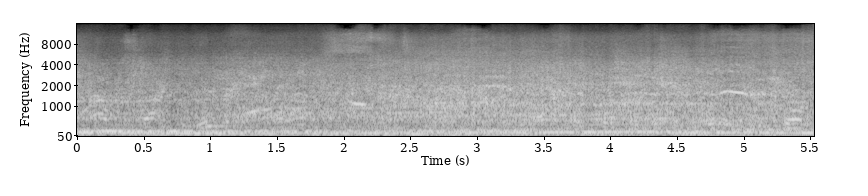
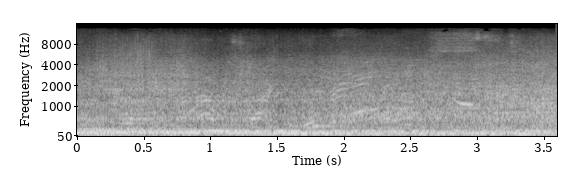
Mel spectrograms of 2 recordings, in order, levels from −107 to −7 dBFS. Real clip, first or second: second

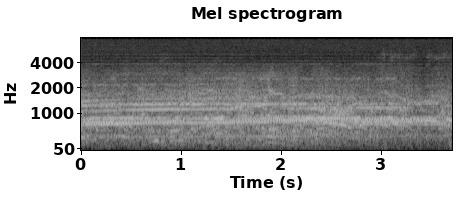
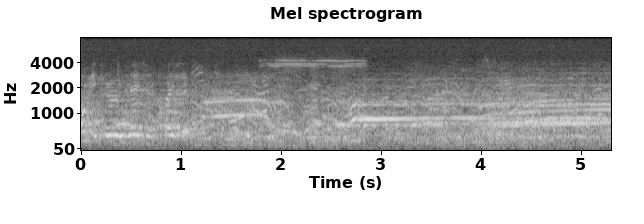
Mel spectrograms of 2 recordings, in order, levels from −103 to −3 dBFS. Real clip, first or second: second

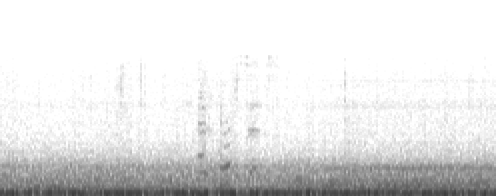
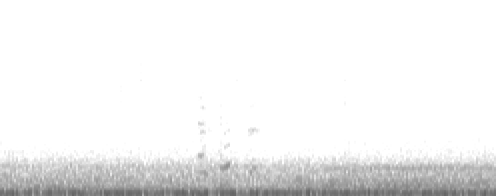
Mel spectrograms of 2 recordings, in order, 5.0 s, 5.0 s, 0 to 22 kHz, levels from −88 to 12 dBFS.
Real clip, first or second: first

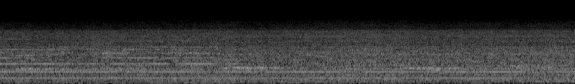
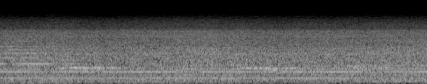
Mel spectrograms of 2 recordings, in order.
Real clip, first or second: second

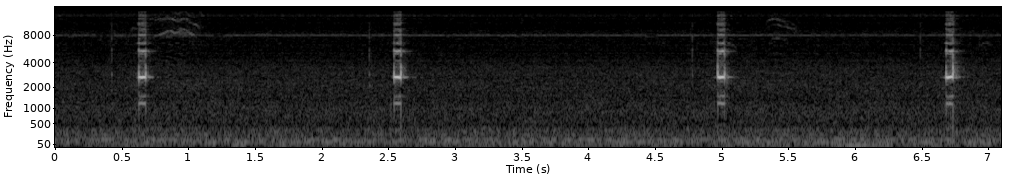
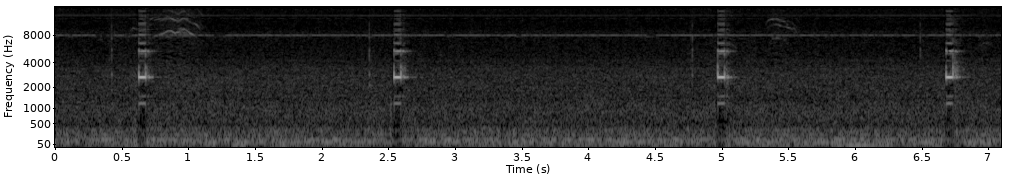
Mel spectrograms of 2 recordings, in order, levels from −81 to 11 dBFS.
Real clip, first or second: second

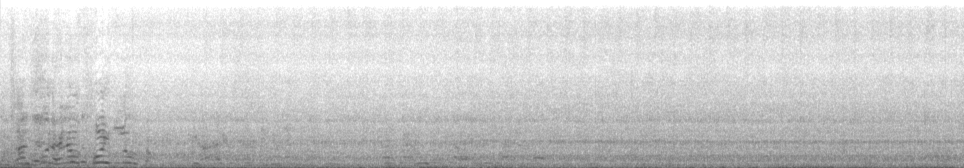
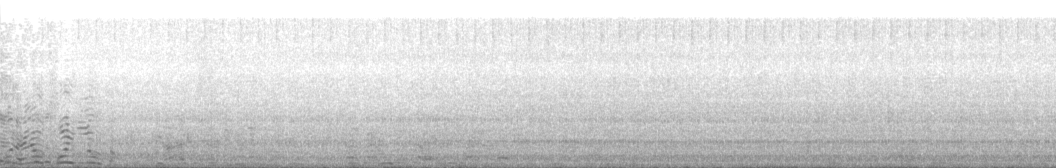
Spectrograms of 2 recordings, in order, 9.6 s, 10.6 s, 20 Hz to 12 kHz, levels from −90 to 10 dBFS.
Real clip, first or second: second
